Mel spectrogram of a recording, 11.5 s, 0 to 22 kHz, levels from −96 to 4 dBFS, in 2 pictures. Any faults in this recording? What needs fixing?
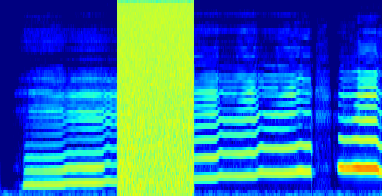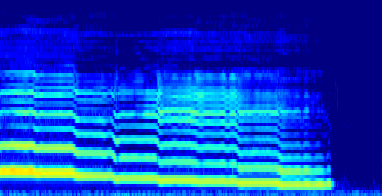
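From 1.75 to 2.90 s the music turns into loud, harsh broadband noise: samples built from the wrong bytes, with jittery low-order bits landing as the dominant part of each value. Fix the reader so it uses the correct byte order and alignment for each sample.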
